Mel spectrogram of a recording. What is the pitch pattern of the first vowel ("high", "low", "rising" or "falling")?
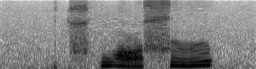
low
